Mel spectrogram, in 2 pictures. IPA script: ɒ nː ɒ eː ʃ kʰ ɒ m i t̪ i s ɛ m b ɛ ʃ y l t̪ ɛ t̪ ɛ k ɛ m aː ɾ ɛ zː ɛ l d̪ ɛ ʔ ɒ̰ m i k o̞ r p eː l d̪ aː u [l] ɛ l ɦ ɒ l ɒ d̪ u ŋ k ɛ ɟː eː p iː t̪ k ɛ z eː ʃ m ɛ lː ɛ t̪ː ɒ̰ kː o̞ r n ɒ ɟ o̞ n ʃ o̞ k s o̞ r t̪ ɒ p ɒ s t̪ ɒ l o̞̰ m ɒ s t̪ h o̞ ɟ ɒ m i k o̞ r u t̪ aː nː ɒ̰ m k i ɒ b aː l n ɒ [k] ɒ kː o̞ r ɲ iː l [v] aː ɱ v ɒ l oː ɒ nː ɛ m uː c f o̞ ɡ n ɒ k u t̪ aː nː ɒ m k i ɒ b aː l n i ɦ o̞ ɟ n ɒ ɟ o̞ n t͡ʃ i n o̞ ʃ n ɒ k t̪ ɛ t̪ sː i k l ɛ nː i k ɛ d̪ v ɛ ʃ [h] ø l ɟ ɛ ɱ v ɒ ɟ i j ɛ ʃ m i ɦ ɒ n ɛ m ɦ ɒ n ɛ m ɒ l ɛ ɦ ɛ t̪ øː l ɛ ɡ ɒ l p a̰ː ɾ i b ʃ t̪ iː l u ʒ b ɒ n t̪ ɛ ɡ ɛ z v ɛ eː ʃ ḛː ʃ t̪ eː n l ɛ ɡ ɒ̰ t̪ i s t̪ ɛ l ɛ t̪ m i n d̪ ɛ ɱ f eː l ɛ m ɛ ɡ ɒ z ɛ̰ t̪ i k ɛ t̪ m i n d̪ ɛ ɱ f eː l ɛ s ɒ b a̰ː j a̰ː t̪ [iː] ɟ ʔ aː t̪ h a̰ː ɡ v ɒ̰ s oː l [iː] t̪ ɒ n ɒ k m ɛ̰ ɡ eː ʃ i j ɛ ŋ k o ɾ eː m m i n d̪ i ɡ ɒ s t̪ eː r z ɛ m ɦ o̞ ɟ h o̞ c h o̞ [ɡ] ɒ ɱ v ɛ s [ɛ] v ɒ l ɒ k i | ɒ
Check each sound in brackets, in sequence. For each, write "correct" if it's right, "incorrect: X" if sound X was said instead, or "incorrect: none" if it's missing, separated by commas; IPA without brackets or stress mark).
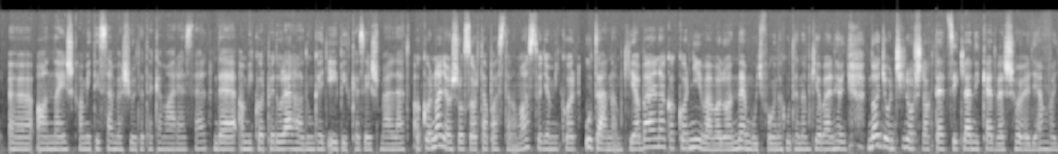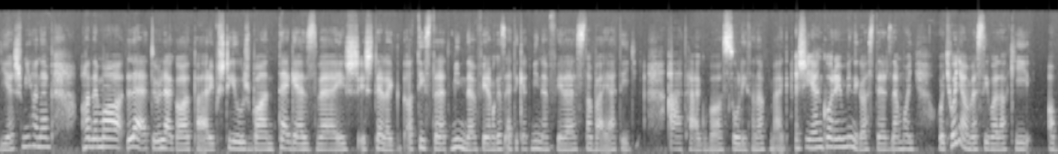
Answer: correct, correct, correct, correct, correct, correct, incorrect: ɟ, incorrect: i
